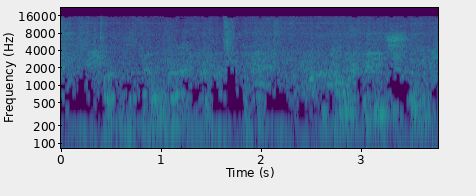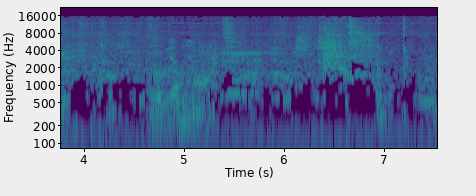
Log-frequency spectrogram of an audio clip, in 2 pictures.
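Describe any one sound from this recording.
A crowd of children and adults chatters nearby outdoors.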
